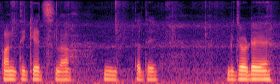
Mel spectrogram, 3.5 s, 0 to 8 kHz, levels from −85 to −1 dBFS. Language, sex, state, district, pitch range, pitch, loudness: Nagamese, male, Nagaland, Dimapur, 105-115 Hz, 110 Hz, -19 LUFS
